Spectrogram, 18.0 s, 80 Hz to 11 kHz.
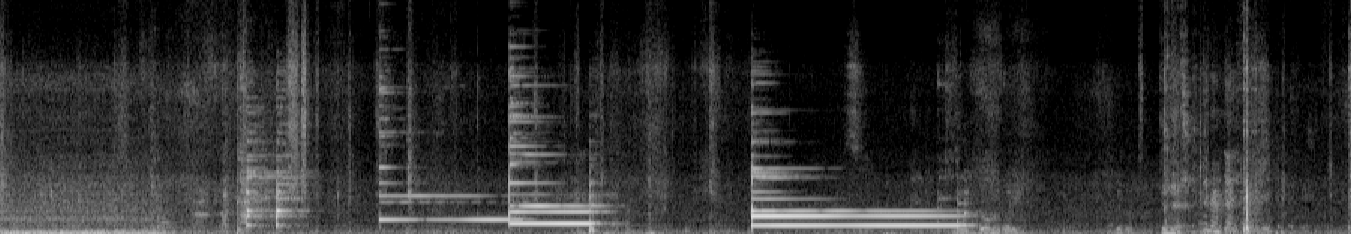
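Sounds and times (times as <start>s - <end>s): bells struck: 5.0s - 8.3s, 10.0s - 13.1s.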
